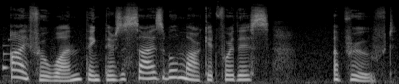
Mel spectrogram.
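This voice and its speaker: An actress voicing a poised, sly adult female fox spirit in a video game, speaking in a smooth, unhurried and teasing way as a publisher judging story ideas. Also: medium pitch, lively intonation, slight background noise, natural voice.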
